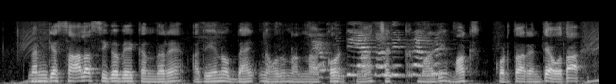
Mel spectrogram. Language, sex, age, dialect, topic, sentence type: Kannada, male, 31-35, Central, banking, question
